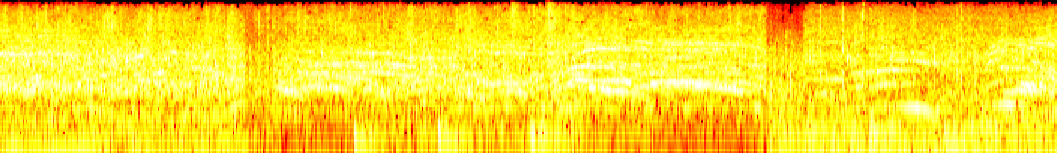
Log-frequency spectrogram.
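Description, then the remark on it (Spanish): A large crowd at a parade in Spain cheers and shouts continuously as the king and queen arrive, with cries of "Viva el Rey" and "Viva España" and scattered clapping mixed into a dense, loud wash of voices throughout. “Recibimiento sin duda muy distinto al de sus majestades los reyes encargados de presidir el desfile y que han llegado entre aplausos y gritos de Viva el Rey y Viva España.”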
